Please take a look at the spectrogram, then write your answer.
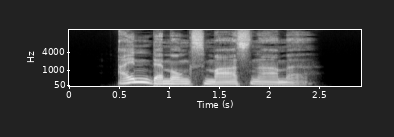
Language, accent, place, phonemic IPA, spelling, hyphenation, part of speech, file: German, Germany, Berlin, /ˈaɪ̯nˌdɛmʊŋsˌmaːsnaːmə/, Eindämmungsmaßnahme, Ein‧däm‧mungs‧maß‧nah‧me, noun, De-Eindämmungsmaßnahme.ogg
- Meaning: containment measure, mitigation action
